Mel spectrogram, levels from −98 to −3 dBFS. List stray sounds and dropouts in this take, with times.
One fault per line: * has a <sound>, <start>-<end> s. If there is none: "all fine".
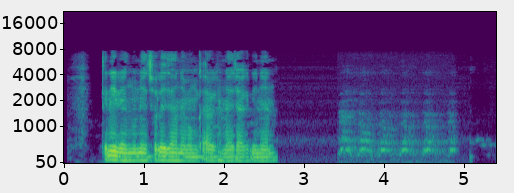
* has a bark, 3.4-5.0 s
